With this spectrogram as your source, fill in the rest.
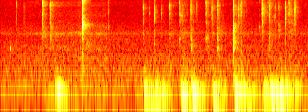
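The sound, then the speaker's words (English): Typing a password on a computer keyboard: a short early burst of clicking keystrokes, a pause, then a longer run of many quick, clattering key presses in uneven clusters, with no talking. “I'll log in with my account and key in my password.”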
